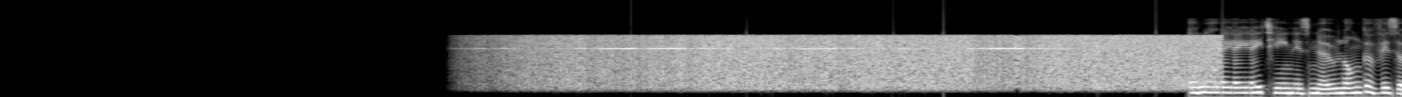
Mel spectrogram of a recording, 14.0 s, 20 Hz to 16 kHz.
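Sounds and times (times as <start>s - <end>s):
faint broken high whistle: 4.6s - 11.6s
radio static hiss: 4.6s - 13.1s.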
